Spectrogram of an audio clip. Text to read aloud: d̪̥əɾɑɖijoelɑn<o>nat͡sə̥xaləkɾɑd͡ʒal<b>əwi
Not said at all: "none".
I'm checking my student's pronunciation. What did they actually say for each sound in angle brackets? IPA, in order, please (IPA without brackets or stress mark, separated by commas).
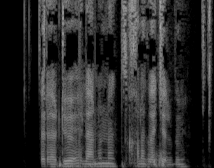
u, b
